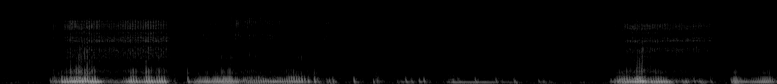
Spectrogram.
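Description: Repeated low, rattly, grumbling snores with fluttering breaths between them, about three bursts in eight seconds. Snoring in a sleeping puppy.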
